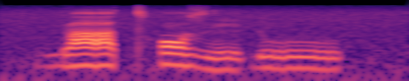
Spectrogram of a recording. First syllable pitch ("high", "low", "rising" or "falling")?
high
